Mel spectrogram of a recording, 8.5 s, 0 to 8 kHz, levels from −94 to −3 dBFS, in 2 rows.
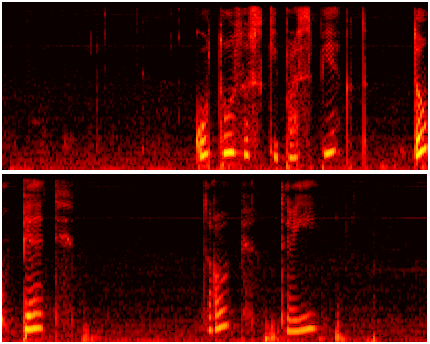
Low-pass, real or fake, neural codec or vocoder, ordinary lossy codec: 7.2 kHz; real; none; Opus, 64 kbps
